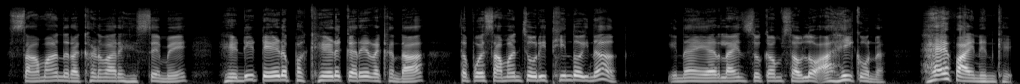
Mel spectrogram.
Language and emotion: Sindhi, disgusted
